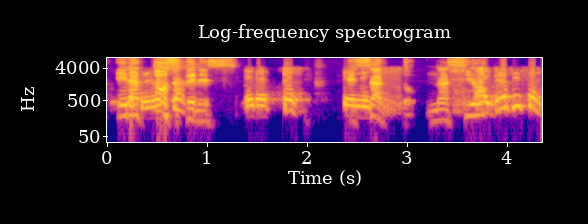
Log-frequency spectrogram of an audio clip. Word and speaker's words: Eratóstenes: ¿Cómo se pronuncia? Eratosthenes. Eratosthenes.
